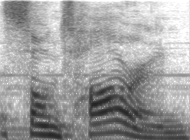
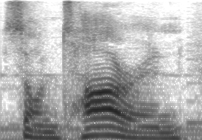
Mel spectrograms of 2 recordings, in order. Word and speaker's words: Sontaran: Kevin Lindsay, who played Lynx, decided that Sontaran should be pronounced Sontaran rather than Sontaran, as Robert Holmes, the writer, wanted.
